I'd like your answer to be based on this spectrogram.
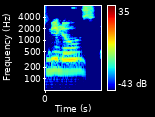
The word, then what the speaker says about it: Mulhouse: And I was in Mulhouse, but some people say Mulhouse too. – Mulhouse. – But it's pronounced Mulhouse.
